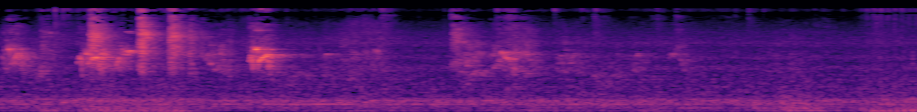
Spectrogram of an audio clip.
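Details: Budgerigars giving harsh squawky chirps and sharp twitters, loudest in a quick cluster near the start, then softer scattered notes over a low steady hum.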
